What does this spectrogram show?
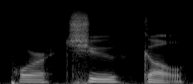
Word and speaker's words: Portugal: like the word Portugal now what is happening when we say port chew go it's not spelled poor chew like chewing something go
